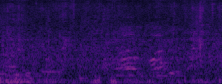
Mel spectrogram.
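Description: Wind buffeting the microphone, a steady low rumble with irregular gusts, with faint voices in the background.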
